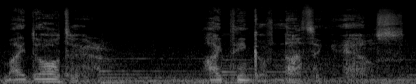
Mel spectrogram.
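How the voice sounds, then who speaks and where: An actor playing a grave, determined older Persian assassin and father in a dramatic video game scene, speaking solemnly and deliberately. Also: on the low side, fairly even intonation, over music. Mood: grieving.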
